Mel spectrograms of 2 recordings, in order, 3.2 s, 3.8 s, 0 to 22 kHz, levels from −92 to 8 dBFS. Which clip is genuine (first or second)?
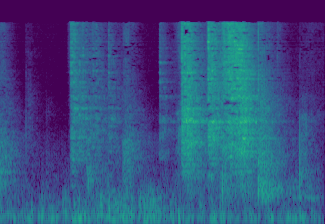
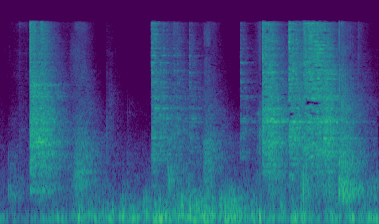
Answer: second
